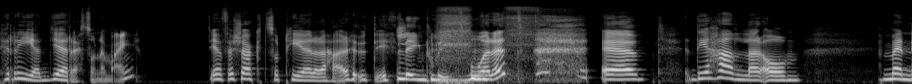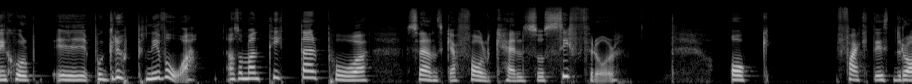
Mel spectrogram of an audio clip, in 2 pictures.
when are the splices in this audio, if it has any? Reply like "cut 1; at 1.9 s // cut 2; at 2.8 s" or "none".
cut 1; at 6.8 s // cut 2; at 8.8 s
